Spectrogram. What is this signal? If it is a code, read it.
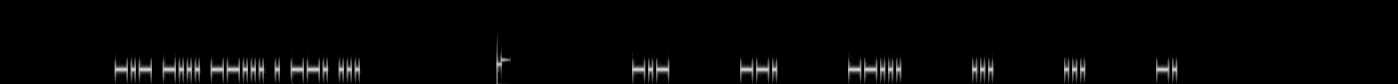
Morse code, heard as a keyed tone, about 30 wpm, spaced as for 15 wpm, 700 Hz. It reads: KB7EGS KG7SSN
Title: USA Call Signs - 6x Character Spacing - 30wpm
